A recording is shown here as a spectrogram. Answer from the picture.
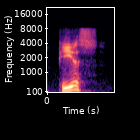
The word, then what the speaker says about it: Pius: I previously on episodes here called him Pius, but John Weideman, when they were calling the scrimmage on Sunday night, said it was Pius. So Pius Suter, I believe that's how it's pronounced.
